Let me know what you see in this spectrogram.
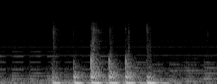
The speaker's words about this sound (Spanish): De pronto en la noche tocaron a su puerta.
